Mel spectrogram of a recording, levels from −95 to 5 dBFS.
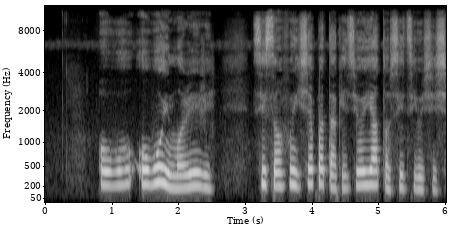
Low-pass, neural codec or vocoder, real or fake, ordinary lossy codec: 10.8 kHz; none; real; AAC, 64 kbps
